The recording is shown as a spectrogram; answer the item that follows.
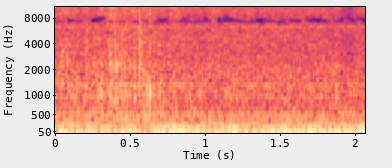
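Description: Faint rattle of roasted peanuts being tipped from a jar into a hand, about half a second in, over a steady low room hum.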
